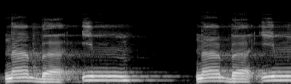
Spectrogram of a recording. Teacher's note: siap masuk dan mendengung masuk pada huruf mim dan mendengung selama tiga harakat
